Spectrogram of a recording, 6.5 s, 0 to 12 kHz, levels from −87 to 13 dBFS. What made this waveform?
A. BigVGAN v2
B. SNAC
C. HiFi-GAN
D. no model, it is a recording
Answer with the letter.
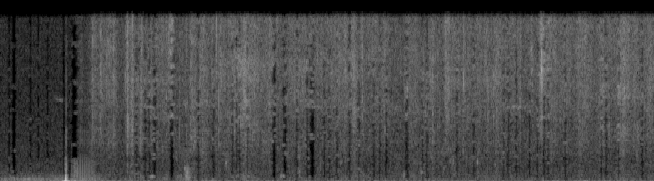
A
